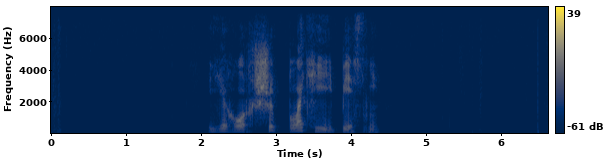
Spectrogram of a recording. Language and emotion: Russian, angry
